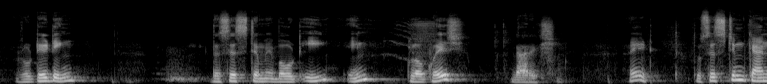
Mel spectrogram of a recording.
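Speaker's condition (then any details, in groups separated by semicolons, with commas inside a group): No condition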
